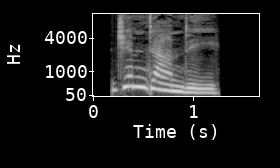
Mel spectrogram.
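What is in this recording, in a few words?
"jim dandy", British English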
